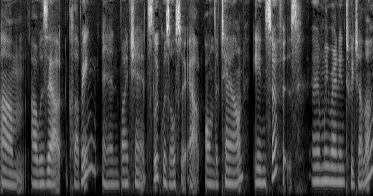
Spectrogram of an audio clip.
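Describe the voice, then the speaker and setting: In an Australian accent, a woman talks at a fairly slow pace with hardly any pauses and ordinary pitch variation, on a very clean recording with a silent background. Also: medium pitch for a woman. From Tasmania, Australia. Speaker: podcast host. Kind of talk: casual chat.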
